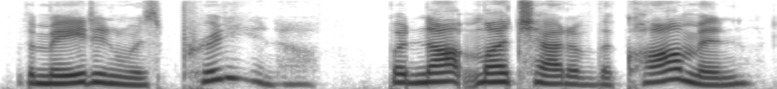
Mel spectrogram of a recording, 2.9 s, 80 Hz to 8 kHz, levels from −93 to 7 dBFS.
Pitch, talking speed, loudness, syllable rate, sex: 225 Hz, 245 wpm, -17 LUFS, 6.6 syllables/s, female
